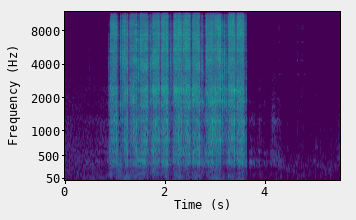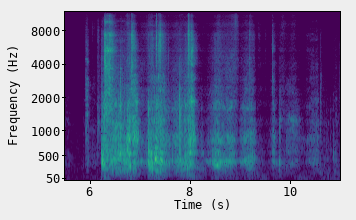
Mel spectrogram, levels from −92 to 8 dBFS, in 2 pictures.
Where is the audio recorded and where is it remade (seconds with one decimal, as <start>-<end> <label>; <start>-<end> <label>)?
0.0-0.4 recorded; 0.4-4.2 remade; 4.2-6.7 recorded; 6.7-10.4 remade; 10.4-11.0 recorded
